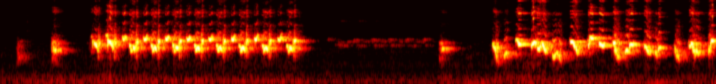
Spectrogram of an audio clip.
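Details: Sooty-headed bulbul song provoking rivals: a quick chattering burst of repeated paired notes, a pause with one short chirp, then a series of swooping, slurred notes.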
